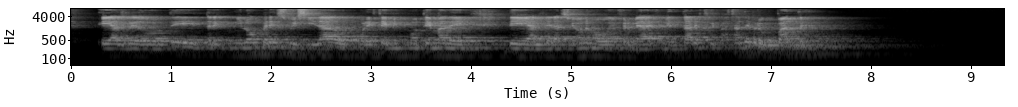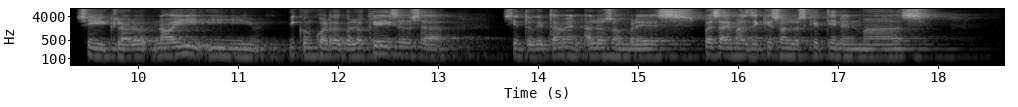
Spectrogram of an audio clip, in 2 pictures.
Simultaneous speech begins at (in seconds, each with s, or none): none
